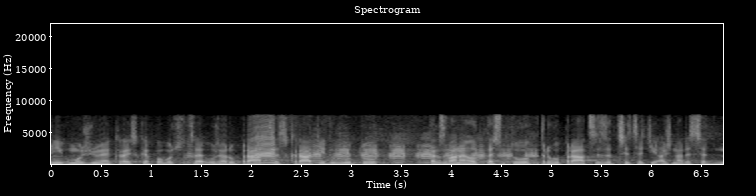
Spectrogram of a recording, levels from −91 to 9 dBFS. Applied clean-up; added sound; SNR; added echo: none; Bird; 5 dB; none.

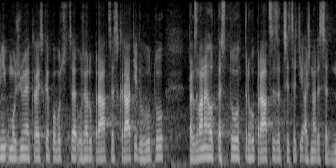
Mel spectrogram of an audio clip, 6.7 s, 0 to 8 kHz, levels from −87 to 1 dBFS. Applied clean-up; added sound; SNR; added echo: none; none; none; none.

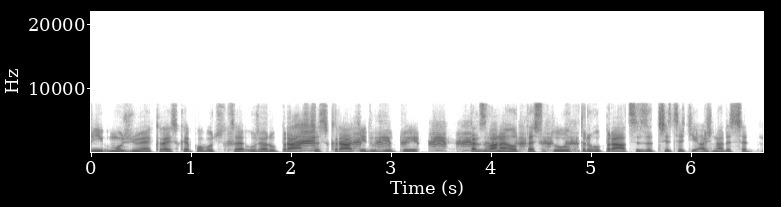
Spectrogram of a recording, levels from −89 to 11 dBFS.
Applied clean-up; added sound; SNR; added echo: neural diffusion model UNIVERSE++.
